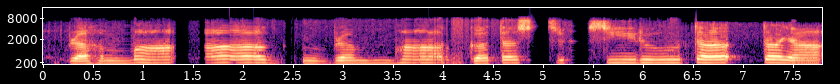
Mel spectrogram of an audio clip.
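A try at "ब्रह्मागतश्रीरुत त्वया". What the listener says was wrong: শ্রী দীর্ঘটা টানতে হচ্ছে আবার। গতশ্রীরোতত্বয়া আ, বলুন।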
